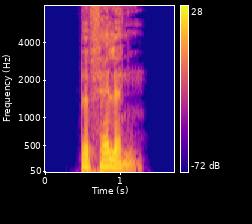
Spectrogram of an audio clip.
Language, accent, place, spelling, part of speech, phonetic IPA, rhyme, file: German, Germany, Berlin, Befällen, noun, [bəˈfɛlən], -ɛlən, De-Befällen.ogg
- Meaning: dative plural of Befall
